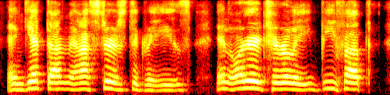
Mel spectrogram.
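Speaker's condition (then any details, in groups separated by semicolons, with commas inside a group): Cerebral palsy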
